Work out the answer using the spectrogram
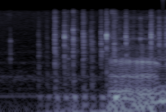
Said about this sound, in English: Typing now.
